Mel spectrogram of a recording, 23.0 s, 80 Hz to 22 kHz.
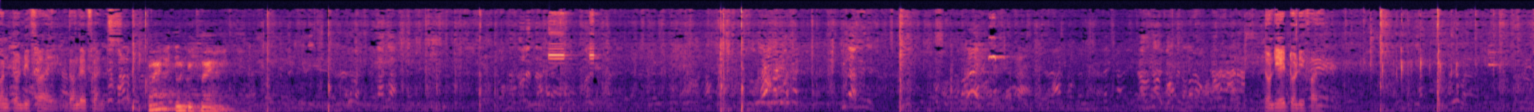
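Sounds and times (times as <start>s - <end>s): voices of players and spectators: 0.0s - 23.0s.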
